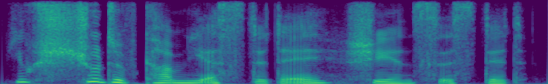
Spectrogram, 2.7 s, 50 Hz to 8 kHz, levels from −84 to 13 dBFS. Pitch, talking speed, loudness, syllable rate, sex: 190 Hz, 155 wpm, -18 LUFS, 4.3 syllables/s, female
